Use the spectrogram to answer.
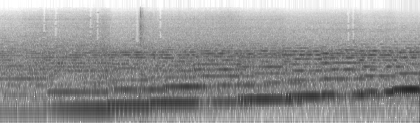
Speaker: all of the comments mentioning the SE in starus I know nothing about this but it makes a musical scale apparently so here's a video I found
